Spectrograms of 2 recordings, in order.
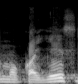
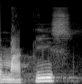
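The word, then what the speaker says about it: مقيس: nahwiah dan sfiahnya seingga dibaca hukmul muqayyis dan muqayyis Aleh padahal bacanya bukan seperti itu yang namanya qias musawi ya kias musawi itu adalah wahua tasawi hukmil Makis Wal Makis alai jadi di antara aladilah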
